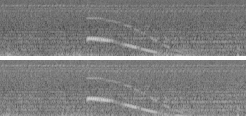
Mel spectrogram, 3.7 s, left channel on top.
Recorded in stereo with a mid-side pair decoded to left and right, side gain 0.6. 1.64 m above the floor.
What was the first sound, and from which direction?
A drone, 25° right.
